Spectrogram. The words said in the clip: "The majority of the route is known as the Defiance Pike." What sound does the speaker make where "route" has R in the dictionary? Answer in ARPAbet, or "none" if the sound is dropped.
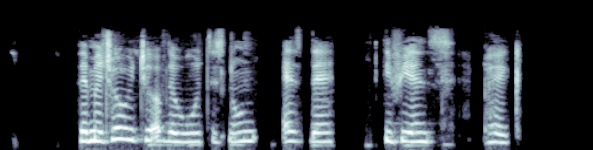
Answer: W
